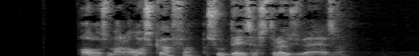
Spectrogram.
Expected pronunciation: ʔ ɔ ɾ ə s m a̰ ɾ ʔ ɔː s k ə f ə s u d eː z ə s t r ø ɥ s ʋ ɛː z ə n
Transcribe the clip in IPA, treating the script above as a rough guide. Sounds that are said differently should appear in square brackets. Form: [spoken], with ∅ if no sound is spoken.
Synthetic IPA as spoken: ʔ ɔ [l] ə s m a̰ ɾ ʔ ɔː s k [a] f ə s u d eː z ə s t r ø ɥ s ʋ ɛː z ə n

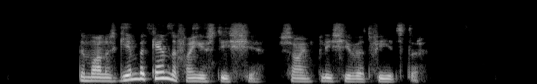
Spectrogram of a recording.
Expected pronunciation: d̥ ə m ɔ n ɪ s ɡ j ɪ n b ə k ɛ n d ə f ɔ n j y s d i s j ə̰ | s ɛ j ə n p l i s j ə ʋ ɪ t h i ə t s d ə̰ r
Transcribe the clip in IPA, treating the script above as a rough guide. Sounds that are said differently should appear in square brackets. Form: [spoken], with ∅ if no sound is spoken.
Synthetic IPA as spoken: d̥ ə m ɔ n ɪ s ɡ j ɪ n b ə k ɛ n d ə f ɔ n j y s [t] i s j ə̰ | s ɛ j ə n p l i s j ə ʋ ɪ t [f] i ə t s [t] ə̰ r

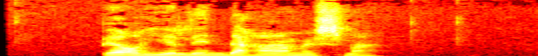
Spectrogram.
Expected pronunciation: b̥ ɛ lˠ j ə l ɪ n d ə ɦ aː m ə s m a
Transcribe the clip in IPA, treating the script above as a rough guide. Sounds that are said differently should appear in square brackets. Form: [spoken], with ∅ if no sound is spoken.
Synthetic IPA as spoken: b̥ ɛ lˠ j ə l ɪ n d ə ɦ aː m ə s m a

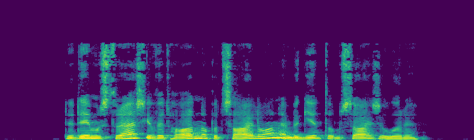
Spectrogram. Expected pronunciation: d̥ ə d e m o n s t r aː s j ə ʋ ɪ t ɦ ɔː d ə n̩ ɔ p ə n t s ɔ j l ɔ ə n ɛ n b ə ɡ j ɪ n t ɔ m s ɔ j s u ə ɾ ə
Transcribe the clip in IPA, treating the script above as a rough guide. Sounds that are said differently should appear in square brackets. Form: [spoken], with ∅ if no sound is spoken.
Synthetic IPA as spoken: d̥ ə d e m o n s t r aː s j ə ʋ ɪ t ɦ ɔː d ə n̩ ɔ p ə [∅] t s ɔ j l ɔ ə n ɛ n b ə ɡ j ɪ n t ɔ m s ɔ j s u ə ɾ ə

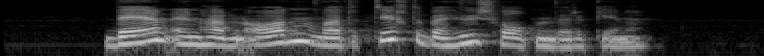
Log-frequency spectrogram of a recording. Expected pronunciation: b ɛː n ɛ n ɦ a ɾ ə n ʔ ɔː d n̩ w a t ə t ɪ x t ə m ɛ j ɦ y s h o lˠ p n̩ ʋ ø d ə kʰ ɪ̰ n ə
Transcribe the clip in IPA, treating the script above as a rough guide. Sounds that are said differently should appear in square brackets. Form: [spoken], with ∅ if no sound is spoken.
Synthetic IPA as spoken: b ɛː n ɛ n ɦ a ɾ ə n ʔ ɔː d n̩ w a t ə t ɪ x t ə [b] ɛ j ɦ y s h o lˠ p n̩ ʋ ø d ə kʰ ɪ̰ n ə

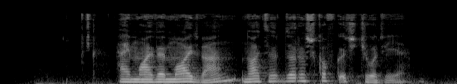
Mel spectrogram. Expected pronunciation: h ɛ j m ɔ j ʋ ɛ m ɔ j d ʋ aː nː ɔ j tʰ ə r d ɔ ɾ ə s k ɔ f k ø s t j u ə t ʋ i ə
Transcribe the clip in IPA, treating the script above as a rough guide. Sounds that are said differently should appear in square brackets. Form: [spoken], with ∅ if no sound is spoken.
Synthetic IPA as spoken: h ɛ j m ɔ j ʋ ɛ m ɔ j d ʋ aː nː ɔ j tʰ ə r d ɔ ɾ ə s k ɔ f k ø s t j u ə t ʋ i ə

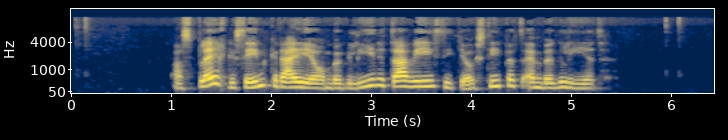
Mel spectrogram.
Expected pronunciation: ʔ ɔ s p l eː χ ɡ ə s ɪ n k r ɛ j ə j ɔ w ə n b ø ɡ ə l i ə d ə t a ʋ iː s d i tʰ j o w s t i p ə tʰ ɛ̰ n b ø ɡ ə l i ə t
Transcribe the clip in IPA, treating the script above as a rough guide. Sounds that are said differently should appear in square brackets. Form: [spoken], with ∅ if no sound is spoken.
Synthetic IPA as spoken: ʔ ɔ s p l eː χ ɡ ə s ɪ n k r ɛ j ə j [o] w ə n b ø ɡ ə l i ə d ə t a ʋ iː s d i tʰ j o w s t i p ə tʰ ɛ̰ n b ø ɡ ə l i ə t

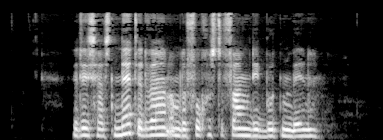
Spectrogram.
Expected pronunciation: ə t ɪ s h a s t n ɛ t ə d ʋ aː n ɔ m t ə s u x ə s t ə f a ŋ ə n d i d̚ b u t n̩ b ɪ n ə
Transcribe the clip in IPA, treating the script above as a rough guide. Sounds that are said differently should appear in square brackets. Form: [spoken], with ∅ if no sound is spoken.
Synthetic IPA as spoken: ə t ɪ s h a s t n ɛ t ə d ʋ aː n ɔ m [d] ə [f] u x ə s t ə f a ŋ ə n d i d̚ b u t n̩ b ɪ n ə

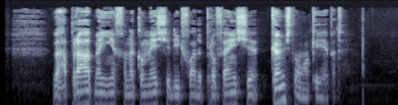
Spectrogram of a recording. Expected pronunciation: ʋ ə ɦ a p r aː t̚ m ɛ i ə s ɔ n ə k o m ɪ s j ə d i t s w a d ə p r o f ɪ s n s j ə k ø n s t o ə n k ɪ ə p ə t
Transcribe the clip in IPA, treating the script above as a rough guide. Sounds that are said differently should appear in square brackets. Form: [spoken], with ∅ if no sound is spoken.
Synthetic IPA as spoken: ʋ ə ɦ a p r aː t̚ m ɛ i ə [f] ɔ n ə k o m ɪ s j ə d i t [f] w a d ə p r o f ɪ [∅] n s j ə k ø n s t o ə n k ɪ ə p ə t

